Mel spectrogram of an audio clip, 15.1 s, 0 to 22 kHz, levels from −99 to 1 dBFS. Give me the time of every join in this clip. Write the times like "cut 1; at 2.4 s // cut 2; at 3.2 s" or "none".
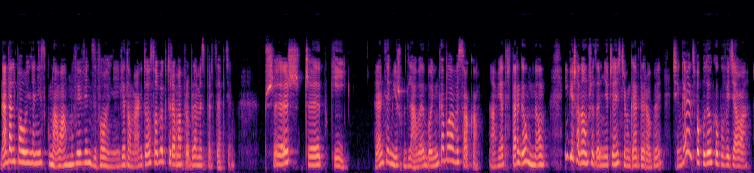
cut 1; at 13.3 s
